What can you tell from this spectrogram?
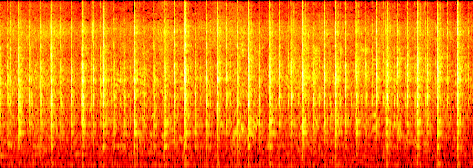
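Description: Bucket drumming: drumsticks striking plastic buckets in a fast, steady rhythm of sharp hits.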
